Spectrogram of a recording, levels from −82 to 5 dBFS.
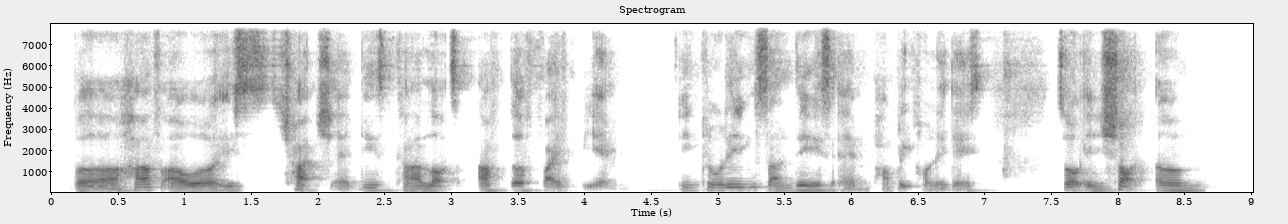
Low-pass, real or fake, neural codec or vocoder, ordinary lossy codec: none; fake; codec, 16 kHz, 6 kbps, DAC; none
